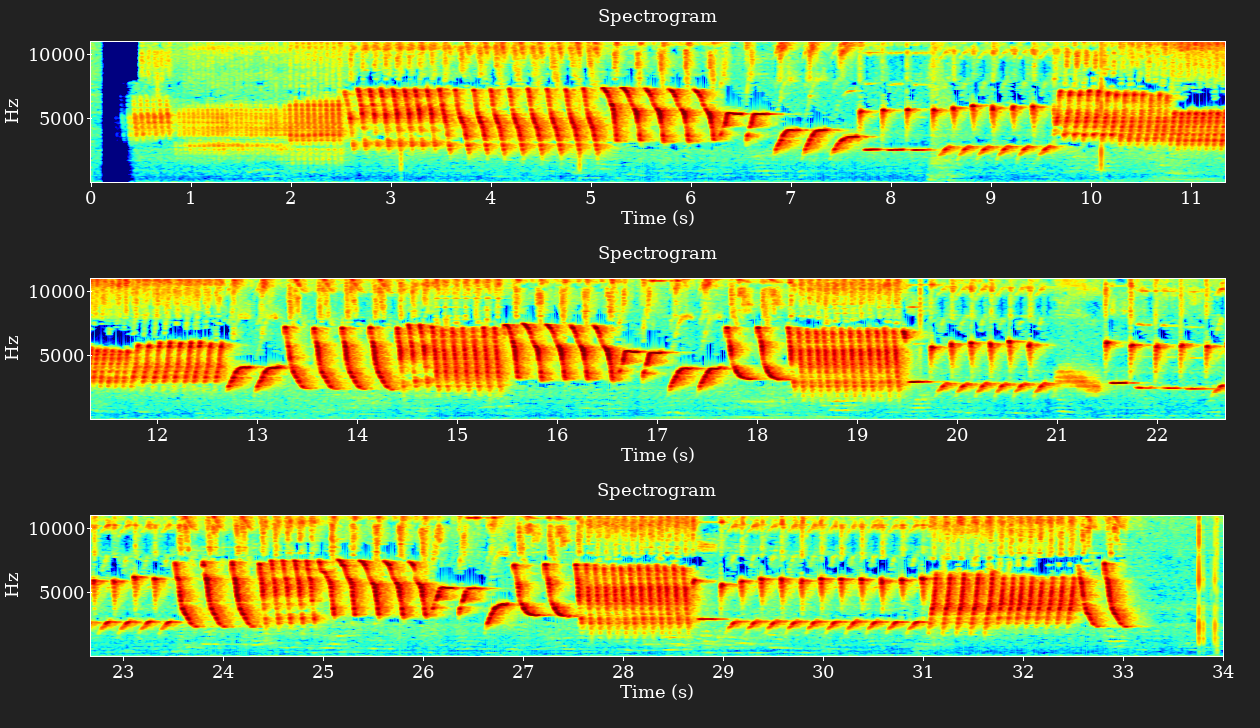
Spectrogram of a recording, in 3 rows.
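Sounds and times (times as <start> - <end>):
canary singing trills: 0.2 - 33.3.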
